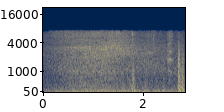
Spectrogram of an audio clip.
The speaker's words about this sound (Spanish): Ya que pasa el camión.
